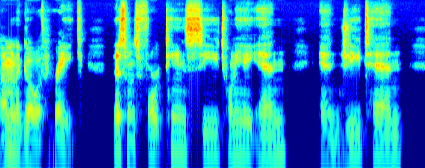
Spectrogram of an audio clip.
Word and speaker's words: Ruike: Looks like Ruike, but I've heard it's pronounced as Rake. So I'm going to go with Rake.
